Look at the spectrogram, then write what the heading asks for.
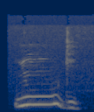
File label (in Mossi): "yũugi", moore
